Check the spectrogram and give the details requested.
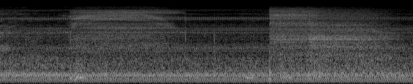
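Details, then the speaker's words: Steady mechanical hum and hiss of a compressor nebulizer running, delivering mist medication to a woman with asthma flaring during IVF treatment with Lupron. "so i'm going to put this on and use it and then i'll be back in a second here we go there goes the mist"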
